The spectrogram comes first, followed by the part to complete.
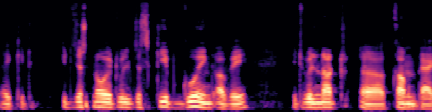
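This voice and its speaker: A man with a non-native accent speaks at a medium pitch with fairly even intonation, the sound dry and close with no echo. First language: not English. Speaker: game development tutor. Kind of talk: tutorial. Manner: halting, many fillers and restarts.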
